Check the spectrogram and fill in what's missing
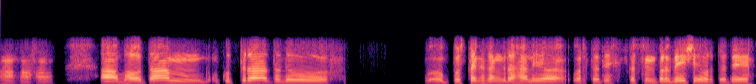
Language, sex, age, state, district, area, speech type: Sanskrit, male, 18-30, Karnataka, Chikkamagaluru, rural, conversation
